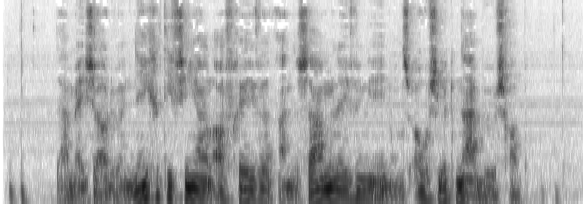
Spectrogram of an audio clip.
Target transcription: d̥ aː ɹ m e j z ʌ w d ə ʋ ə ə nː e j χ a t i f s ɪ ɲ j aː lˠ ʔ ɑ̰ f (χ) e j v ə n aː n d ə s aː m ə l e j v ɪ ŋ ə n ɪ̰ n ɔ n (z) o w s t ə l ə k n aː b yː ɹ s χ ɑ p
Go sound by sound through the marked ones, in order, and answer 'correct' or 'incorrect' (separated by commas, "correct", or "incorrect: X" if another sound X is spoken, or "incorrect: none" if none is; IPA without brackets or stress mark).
correct, incorrect: s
